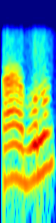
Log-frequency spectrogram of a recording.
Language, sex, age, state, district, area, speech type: Bengali, male, 60+, West Bengal, Purba Medinipur, rural, conversation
